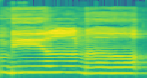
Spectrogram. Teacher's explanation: U-nya 4 dibacanya panjang 4 harakat.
